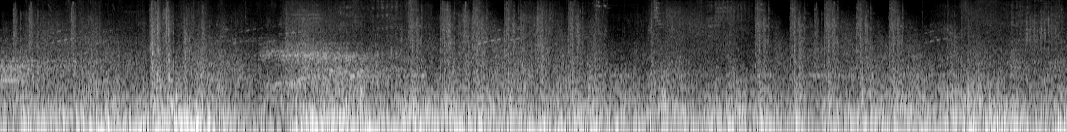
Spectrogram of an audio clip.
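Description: Energy blasts crackle and explode.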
